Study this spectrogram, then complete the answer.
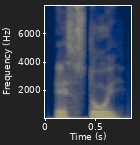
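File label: I am temporary, spanish, male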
